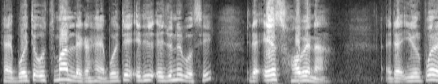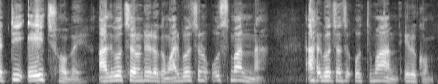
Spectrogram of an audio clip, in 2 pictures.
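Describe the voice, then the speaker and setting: A man's voice: a little high, expressive, moderate pace, dry recording. Dry-voiced male teacher. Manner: explains patiently, asks students questions. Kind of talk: live online class lecture.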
